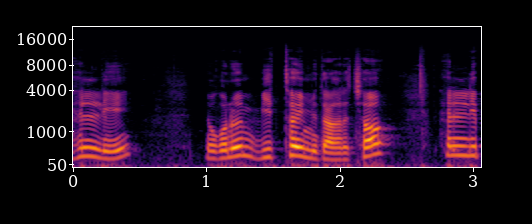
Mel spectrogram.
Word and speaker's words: 헨리: 이 H는 헨리라고 읽어요. 헨리.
